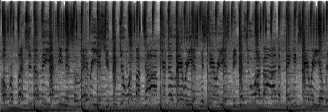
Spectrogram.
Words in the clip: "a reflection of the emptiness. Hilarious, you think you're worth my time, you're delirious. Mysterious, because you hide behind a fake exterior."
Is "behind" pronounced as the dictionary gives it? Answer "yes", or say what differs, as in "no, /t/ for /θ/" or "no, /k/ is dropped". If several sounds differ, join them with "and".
no, /d/ is dropped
